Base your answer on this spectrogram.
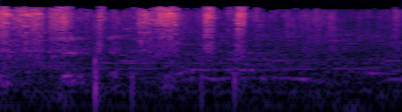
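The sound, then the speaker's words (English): Handwriting on paper as an order is noted down in a small shop, heard as soft scratchy pen strokes, a few sharper ones, beneath faint murmuring voices and background noise. “What are you writing up here? It's the order that came in today.”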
